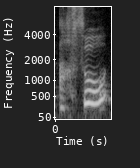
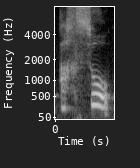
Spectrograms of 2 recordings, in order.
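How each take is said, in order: First: Ach so with a hard, rasped ch in the throat. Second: Ach so with the ch barely sounded; soft Ach so. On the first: Teacher demos Ach so to learners, hard ch. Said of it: "they don't always pronounce the C H so hard". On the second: Teacher shows learners the softer Ach so. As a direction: let the ch in Ach so go soft and light. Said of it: "They don't always say". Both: Shown as a demonstration.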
